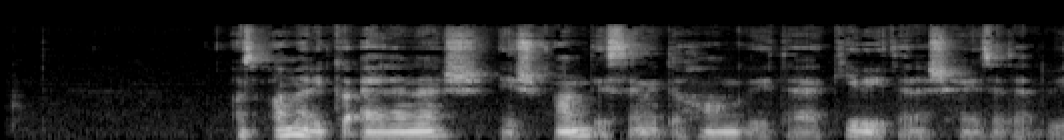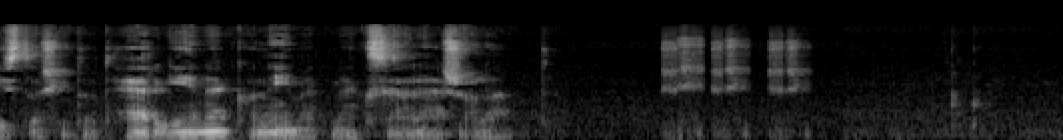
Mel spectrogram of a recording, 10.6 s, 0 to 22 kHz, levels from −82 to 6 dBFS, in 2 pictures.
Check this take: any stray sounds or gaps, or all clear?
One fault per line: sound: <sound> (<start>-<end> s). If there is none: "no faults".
sound: laugh (8.6-9.4 s)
